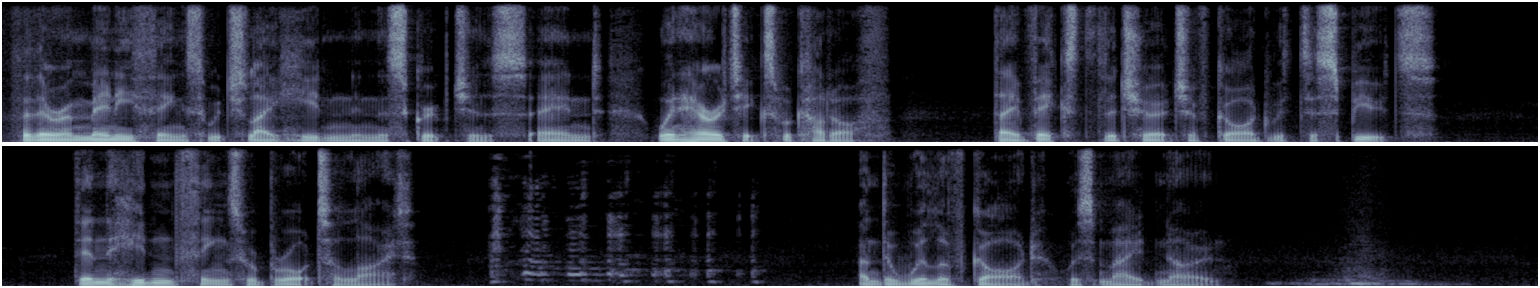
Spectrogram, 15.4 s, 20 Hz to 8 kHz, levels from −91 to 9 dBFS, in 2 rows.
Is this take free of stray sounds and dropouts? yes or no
no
